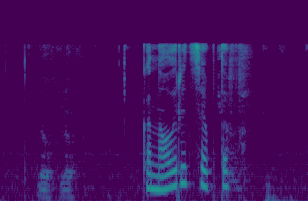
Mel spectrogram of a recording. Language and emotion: Russian, positive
